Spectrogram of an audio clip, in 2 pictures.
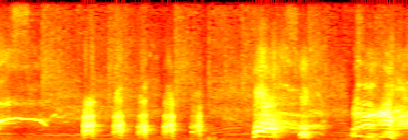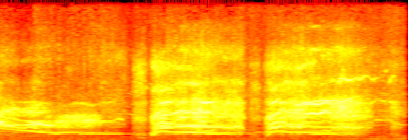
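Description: A quick run of harsh, barking coughs, four or five in a row, then more hacking that drags into longer strained, groaning sounds, fairly loud with no talk.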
